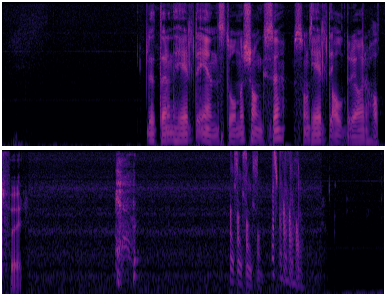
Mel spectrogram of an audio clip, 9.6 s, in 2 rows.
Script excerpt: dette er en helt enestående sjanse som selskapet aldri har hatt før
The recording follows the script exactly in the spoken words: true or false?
false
